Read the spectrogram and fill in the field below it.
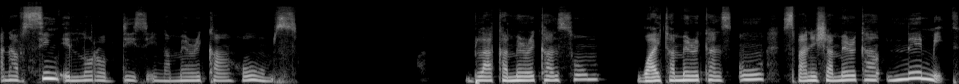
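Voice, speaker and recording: With a Nigerian accent, a woman speaks at a fairly slow pace in a medium pitch with a dark, mellow tone, captured in a very clean recording with a silent background and a dry, close sound with no echo. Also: ordinary pitch variation. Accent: Nigerian, noticeable. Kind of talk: personal testimony with sermon-style reflection.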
